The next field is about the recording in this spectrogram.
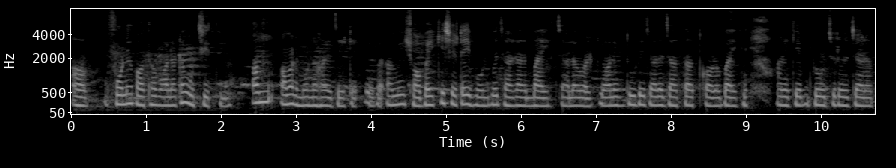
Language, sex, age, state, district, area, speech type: Bengali, female, 18-30, West Bengal, Uttar Dinajpur, urban, spontaneous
